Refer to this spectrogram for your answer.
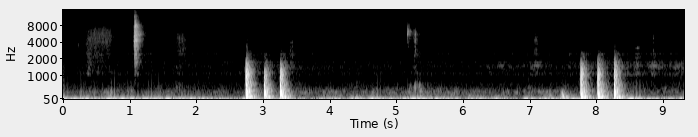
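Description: knocking on a door

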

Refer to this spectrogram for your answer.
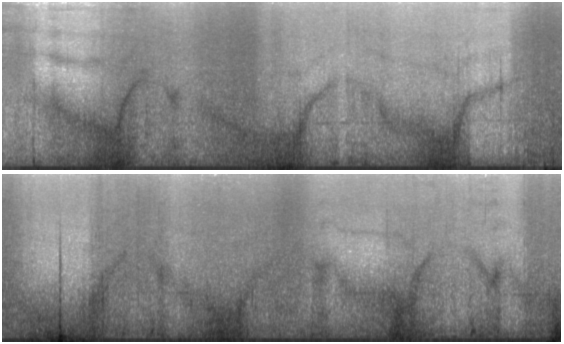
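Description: ocean waves

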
